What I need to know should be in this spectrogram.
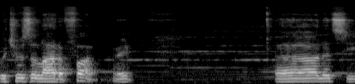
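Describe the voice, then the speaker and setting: Over music in the background, a man talks at a fairly slow pace in a fairly high pitch, his intonation monotone and flat. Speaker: livestreamer doing comedy and spirituality. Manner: casual, rambling with fillers.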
